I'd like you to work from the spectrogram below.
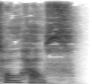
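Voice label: "tollhouse", British English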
